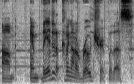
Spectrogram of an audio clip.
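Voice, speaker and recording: A man's voice: mid-range voice, sing-song, fairly quick, pushed and bright, soft background music. A man streaming a game and chatting casually, telling stories with lots of fillers and restarts. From Canada.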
